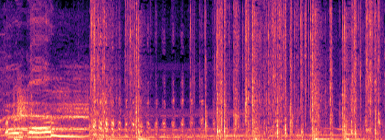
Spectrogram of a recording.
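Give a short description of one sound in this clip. A car tyre crushes a cardboard box with a crackling crunch.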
